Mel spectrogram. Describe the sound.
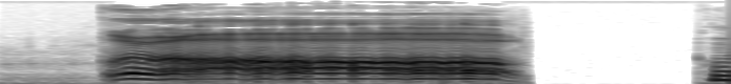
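A voice imitates a bullfrog's pained, screaming croak: one sustained, strained groaning wail lasting about two seconds, loud and harmonically rich with a slight wobble, followed by silence and the start of another cry.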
